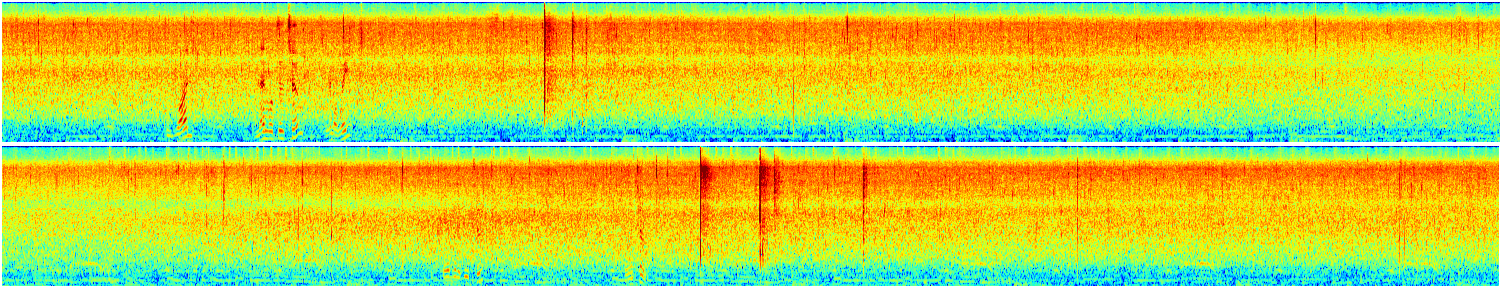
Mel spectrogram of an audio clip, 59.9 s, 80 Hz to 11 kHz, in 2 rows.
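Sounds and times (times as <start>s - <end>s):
brook running: 0.0s - 59.9s
faint ticks: 0.0s - 59.9s
stick knocking on tree trunk: 10.8s - 12.0s, 43.9s - 44.4s, 45.1s - 45.6s.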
